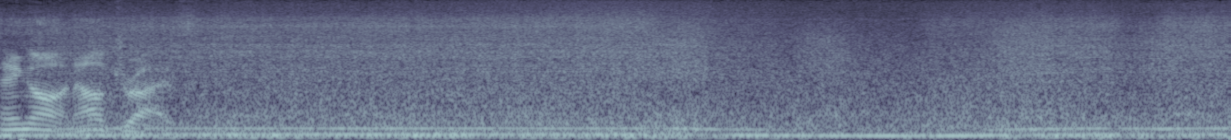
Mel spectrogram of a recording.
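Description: Water splashes against a speeding boat's hull.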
